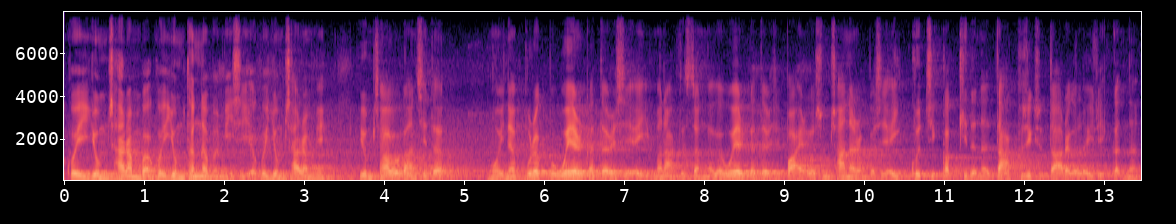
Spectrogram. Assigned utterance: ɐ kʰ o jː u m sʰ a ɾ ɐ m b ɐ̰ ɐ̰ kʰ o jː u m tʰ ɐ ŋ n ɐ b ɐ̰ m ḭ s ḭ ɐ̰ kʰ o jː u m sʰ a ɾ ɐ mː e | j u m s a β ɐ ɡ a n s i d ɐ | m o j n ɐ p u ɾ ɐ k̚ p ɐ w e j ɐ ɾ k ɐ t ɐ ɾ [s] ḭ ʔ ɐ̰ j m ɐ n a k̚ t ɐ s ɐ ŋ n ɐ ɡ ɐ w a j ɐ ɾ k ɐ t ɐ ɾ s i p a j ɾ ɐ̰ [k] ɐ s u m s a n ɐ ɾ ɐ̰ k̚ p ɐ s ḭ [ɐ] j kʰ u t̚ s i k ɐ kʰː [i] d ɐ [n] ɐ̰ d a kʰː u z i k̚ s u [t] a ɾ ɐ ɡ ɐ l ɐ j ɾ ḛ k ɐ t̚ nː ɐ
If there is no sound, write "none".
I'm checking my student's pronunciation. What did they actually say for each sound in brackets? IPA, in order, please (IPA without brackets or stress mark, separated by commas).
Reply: s, ɡ, ɐ, i, n, t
